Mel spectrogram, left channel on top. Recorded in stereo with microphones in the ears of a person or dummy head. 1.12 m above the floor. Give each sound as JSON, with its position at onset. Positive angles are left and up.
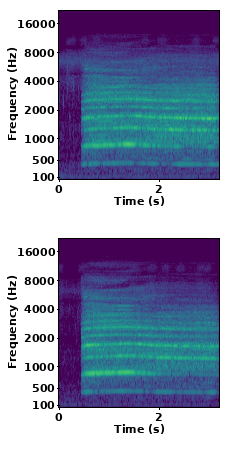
{"t": 0.4, "sound": "a scream", "side_deg": -50, "distance_m": 0.9}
